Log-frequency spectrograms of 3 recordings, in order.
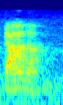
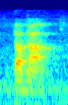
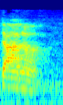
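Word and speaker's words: dāna: We usually hear the word dana, not dana, or not the word translated as treasure, but dana, D long A-N-A, although you don't always see the bar over the first A.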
